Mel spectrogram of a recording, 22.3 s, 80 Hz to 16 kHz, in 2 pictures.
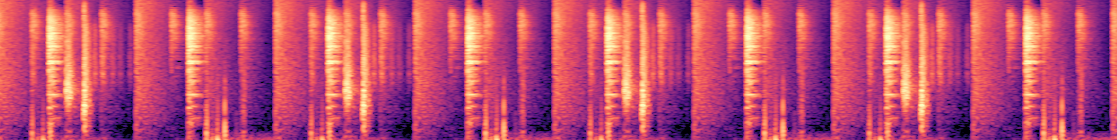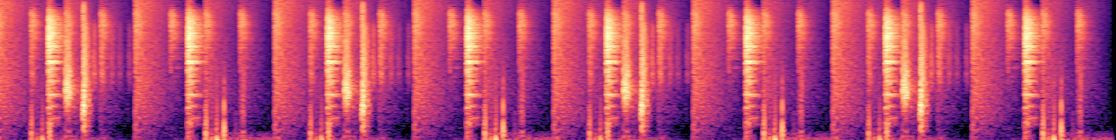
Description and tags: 86/172bpm .. some hats and airy stuff in a loop.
